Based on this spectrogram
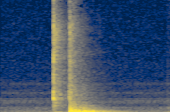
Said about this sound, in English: Why did you close and lock the door?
